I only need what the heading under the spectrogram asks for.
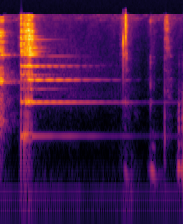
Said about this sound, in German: Genau, ich stoße jetzt gegen Drei ein anderes Glas an, Ach ja. damit wir das simulieren können. Hier remote. Cheers.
